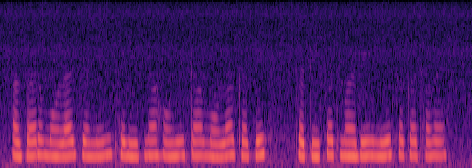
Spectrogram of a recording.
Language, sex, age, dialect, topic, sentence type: Chhattisgarhi, female, 18-24, Western/Budati/Khatahi, banking, question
